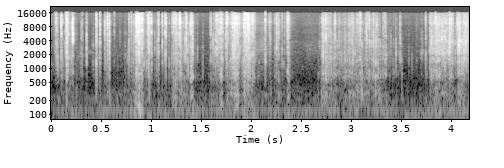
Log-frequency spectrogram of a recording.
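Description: Clear plastic bags crinkling as they are handled, with irregular crackles and a short lull a little past halfway.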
